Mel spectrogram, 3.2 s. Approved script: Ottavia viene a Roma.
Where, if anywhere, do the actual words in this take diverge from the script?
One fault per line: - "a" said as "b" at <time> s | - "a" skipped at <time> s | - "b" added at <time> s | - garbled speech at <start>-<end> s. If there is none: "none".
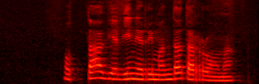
- "rimandata" added at 1.8 s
